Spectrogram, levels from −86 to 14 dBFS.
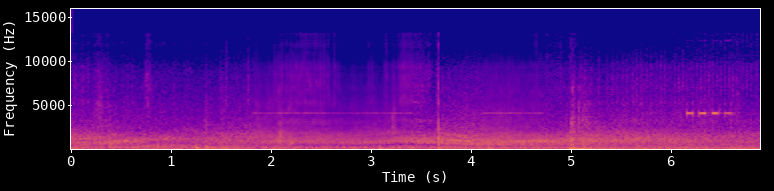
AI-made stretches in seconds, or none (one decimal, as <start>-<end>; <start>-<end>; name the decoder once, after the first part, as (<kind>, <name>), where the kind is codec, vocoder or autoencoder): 1.8-3.4 (vocoder, Vocos); 4.1-4.7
